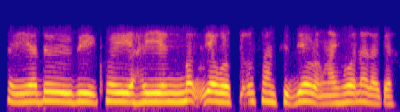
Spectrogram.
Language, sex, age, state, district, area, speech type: Manipuri, female, 45-60, Manipur, Churachandpur, urban, conversation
